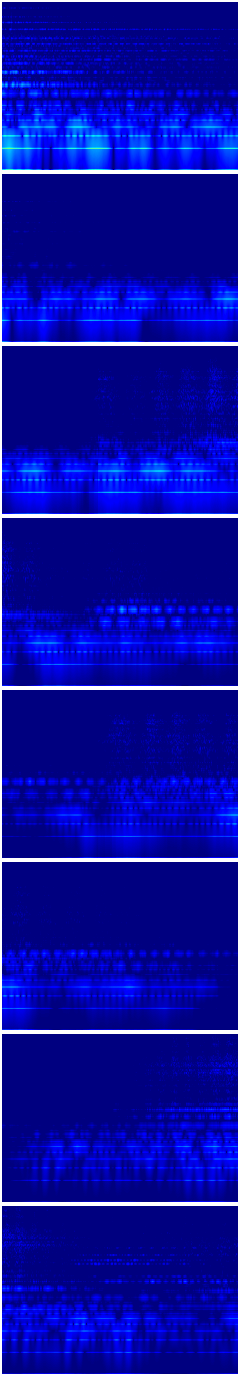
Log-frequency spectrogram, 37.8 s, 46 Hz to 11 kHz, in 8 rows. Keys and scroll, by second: 35.7 ctrl+z.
